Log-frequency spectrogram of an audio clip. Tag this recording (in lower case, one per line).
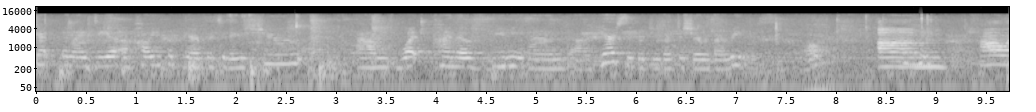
speech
